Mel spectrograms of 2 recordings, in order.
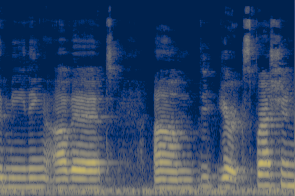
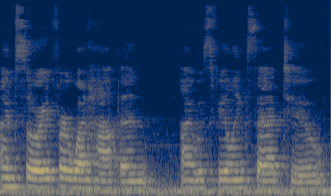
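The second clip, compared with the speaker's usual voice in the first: flat, expressionless, level monotone drone; 3 semitones lower, 5 dB quieter than usual. Giving an example line for a monotone voice round: flat monotone, no expression. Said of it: "That would be your monotone voice".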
